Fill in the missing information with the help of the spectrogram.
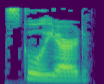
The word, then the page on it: school yard: British English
